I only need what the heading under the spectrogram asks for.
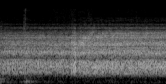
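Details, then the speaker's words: RC car battery charger with battery removed still radiating RFI into nearby radio receiver: steady static hiss, quieter than with battery in but still audible. "but you can still hear it um and then of course when you put the battery in goes wild that's a big source of noise obviously"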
